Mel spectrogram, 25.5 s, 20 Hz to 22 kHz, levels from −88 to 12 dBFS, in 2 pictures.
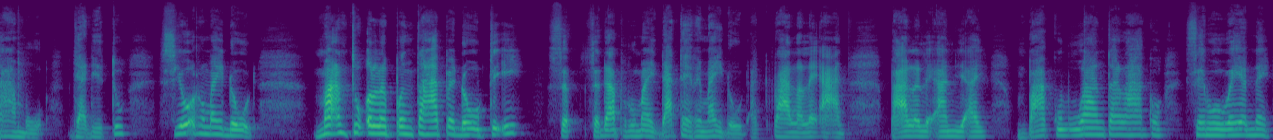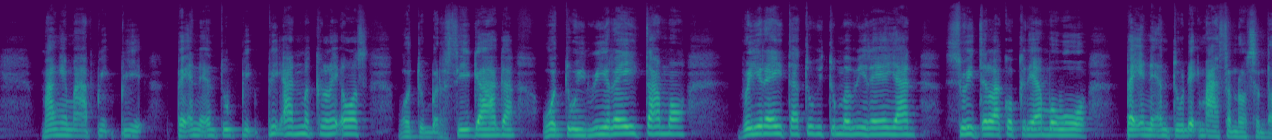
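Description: Nothing in this recording stands out as a technical fault, so there's no problem here to walk through.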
